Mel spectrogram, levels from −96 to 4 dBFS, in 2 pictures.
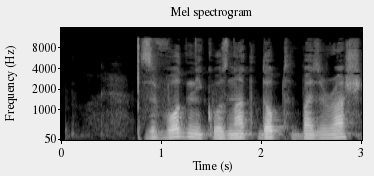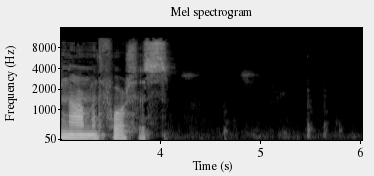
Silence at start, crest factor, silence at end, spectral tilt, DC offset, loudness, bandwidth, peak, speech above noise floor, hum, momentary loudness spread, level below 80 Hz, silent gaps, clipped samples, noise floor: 0.8 s; 24 dB; 2 s; -6 dB/octave; under 0.1%; -24 LUFS; 11.5 kHz; -2 dBFS; 52 dB; none; 11 LU; -50 dBFS; none; under 0.1%; -75 dBFS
